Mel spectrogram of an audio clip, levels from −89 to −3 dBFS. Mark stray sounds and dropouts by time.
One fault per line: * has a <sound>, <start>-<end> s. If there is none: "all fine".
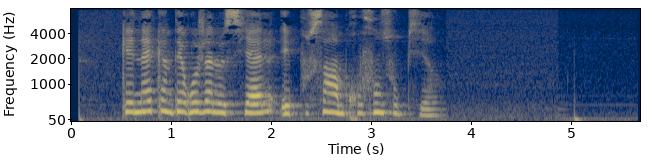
all fine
